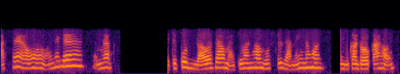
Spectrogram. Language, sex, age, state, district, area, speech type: Assamese, female, 60+, Assam, Golaghat, rural, conversation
